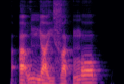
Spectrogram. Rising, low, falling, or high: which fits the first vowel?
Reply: rising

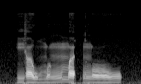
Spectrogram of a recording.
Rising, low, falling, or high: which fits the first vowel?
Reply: low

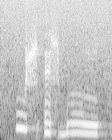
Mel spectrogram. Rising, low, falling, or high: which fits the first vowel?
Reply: falling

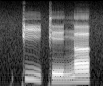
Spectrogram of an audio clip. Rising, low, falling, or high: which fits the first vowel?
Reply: falling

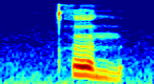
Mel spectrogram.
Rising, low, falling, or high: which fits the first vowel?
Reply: falling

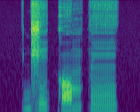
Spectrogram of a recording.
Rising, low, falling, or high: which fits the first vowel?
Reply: high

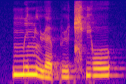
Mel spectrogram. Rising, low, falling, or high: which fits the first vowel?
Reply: high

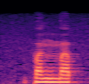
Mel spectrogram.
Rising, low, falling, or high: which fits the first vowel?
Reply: low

